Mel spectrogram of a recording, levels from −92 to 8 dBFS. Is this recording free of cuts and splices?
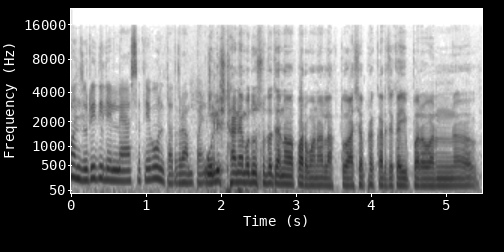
yes; 0 cuts

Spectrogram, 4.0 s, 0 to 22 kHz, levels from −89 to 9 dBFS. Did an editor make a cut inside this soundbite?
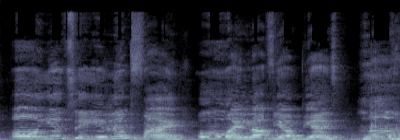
no; 0 cuts

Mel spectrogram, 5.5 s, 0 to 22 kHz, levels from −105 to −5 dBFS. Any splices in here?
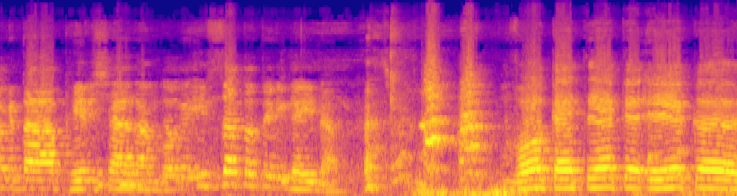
yes; 1 cut; at 1.4 s

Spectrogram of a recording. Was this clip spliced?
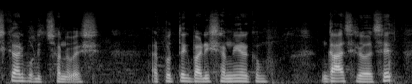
no; 0 cuts

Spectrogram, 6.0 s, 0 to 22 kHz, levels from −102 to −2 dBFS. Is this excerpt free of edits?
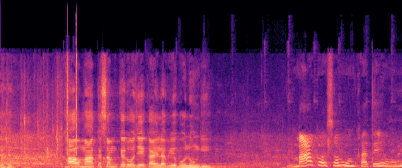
no; 1 cut; at 0.9 s

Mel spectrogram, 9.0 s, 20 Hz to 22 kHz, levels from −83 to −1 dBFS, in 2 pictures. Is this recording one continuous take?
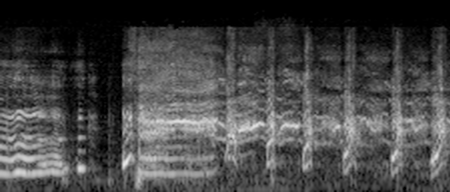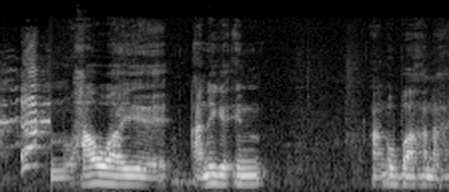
no; 1 cut; at 5.1 s

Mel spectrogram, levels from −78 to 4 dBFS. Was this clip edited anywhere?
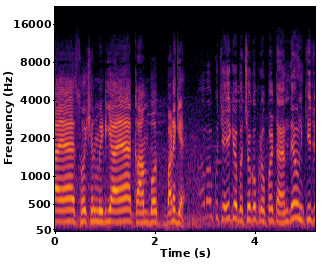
yes; 1 cut; at 3.2 s

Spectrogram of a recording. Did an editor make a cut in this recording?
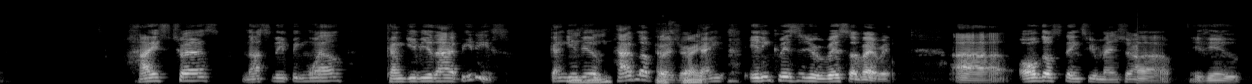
yes; 2 cuts; at 9.1 s, 11.4 s

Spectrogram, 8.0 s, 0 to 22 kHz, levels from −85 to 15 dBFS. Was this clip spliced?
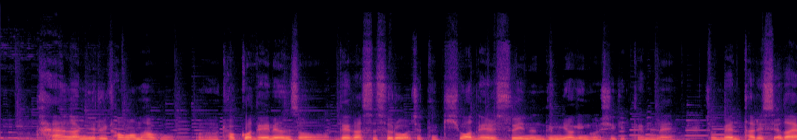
no; 0 cuts

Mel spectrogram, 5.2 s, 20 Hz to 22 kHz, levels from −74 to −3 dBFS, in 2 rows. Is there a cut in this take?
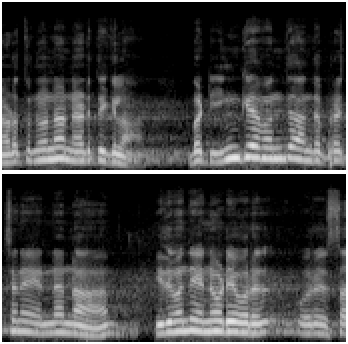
yes; 1 cut; at 3.6 s

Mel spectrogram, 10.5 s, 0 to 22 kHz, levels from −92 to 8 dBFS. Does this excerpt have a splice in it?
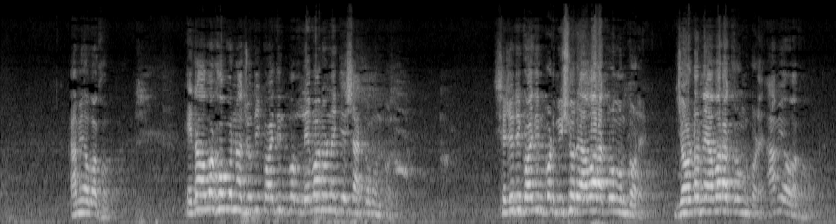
no; 0 cuts

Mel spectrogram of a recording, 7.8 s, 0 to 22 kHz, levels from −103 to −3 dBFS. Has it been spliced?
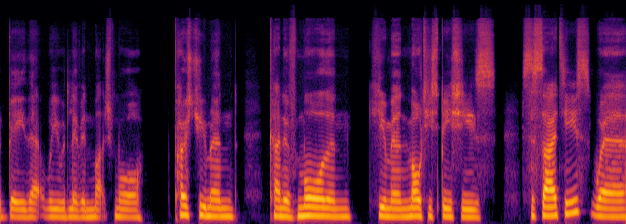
no; 0 cuts

